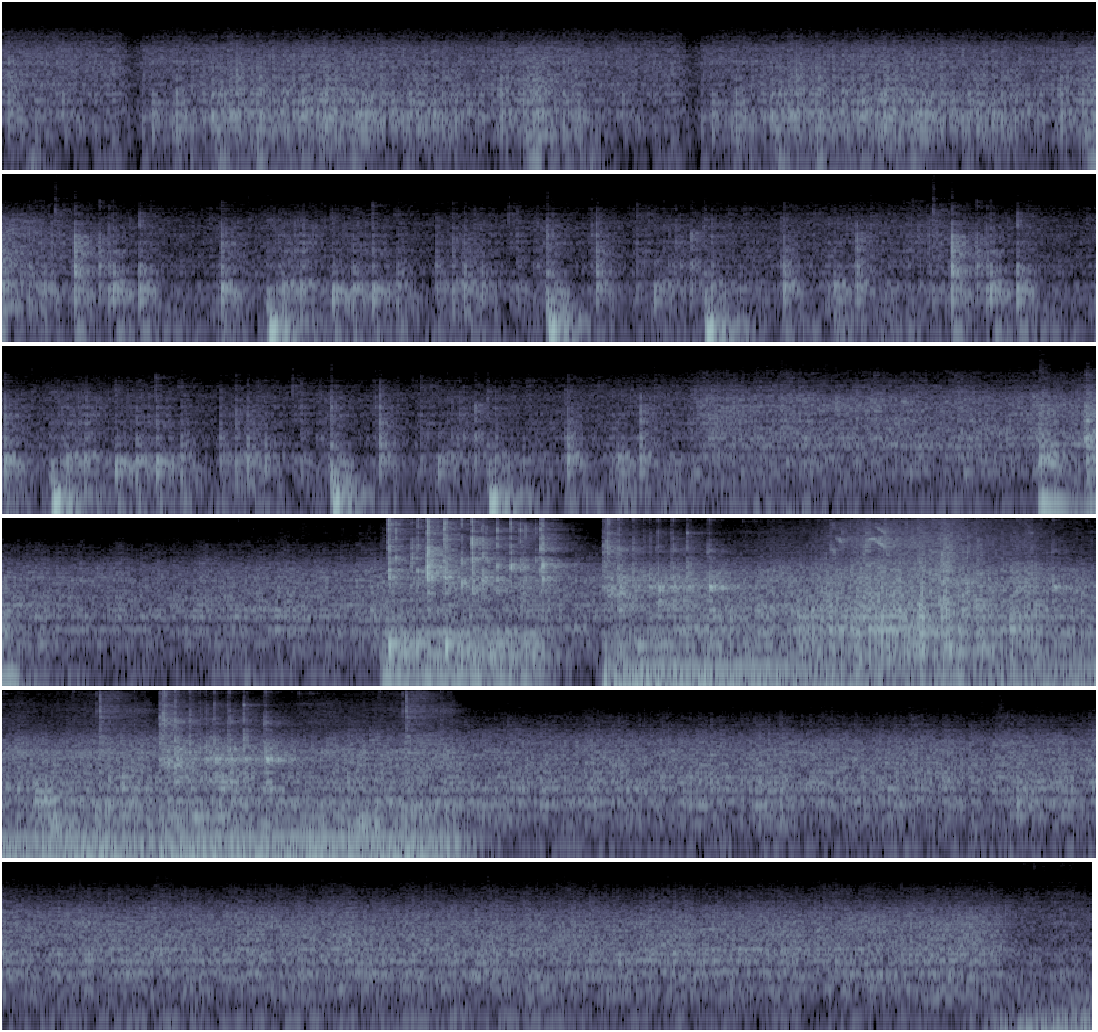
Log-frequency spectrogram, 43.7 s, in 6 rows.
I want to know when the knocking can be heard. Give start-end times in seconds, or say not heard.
21.5-22.1.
